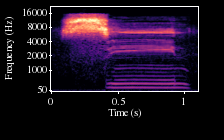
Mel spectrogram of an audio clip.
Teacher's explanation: আকৃতিটা দেখুন এটা হল সিন তিন আলিফ পরিমাণ টান হবে এইটা উচ্চারণ করার সময় যেমন সিটি সিটি মত একটা আওয়াজ হয়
